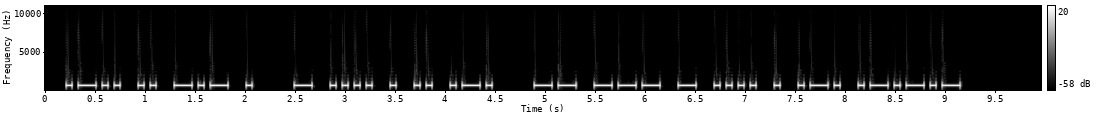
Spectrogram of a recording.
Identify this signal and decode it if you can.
Morse code, heard as a keyed tone, about 21 wpm, 700 Hz. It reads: LIKE THEIR MOTHER.
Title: Sentences from Top 1000 Words - Review Part 3 - 20wpm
